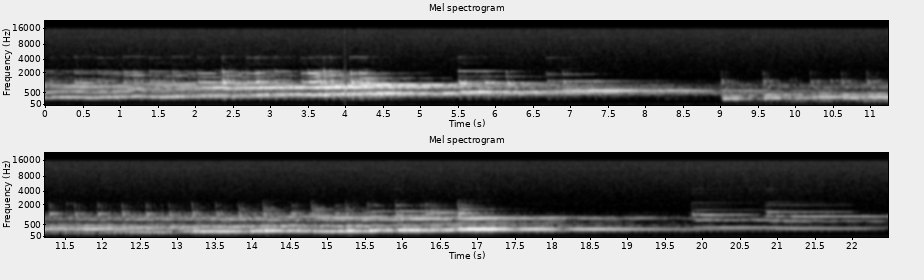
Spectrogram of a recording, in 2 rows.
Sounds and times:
Music: 0:00.0 - 0:22.4.

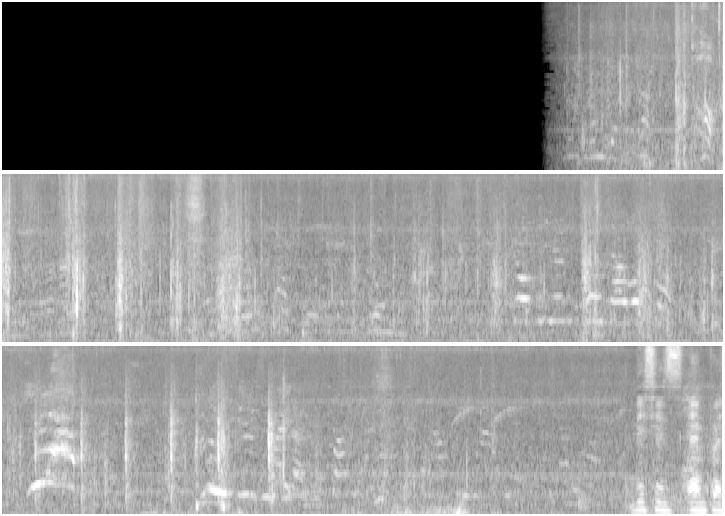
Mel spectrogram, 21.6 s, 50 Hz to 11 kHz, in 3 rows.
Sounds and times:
Walk, footsteps: 0:05.7 - 0:10.0.

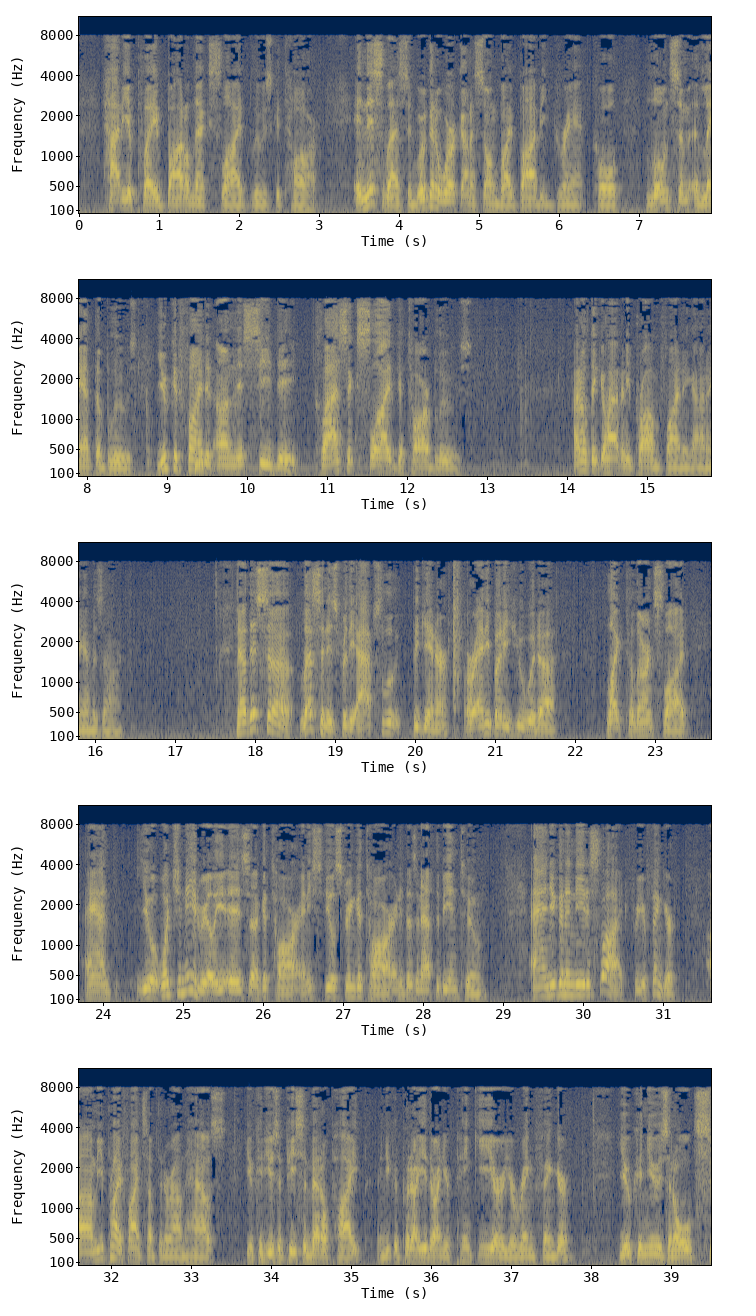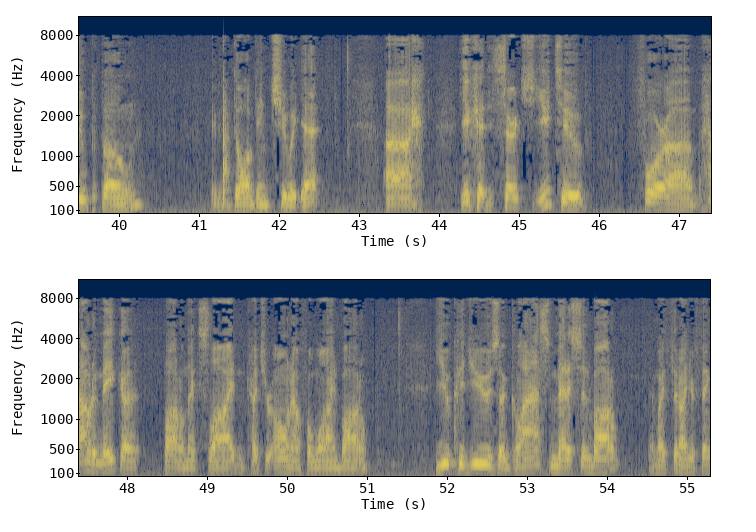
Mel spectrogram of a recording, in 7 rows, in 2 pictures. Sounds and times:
Speech: 0:00.3 - 0:12.8, 0:14.0 - 0:16.4, 0:17.8 - 0:21.8, 0:22.4 - 0:40.4, 0:41.1 - 0:42.6, 0:43.3 - 0:45.9, 0:46.5 - 0:51.1, 0:51.8 - 0:55.2.

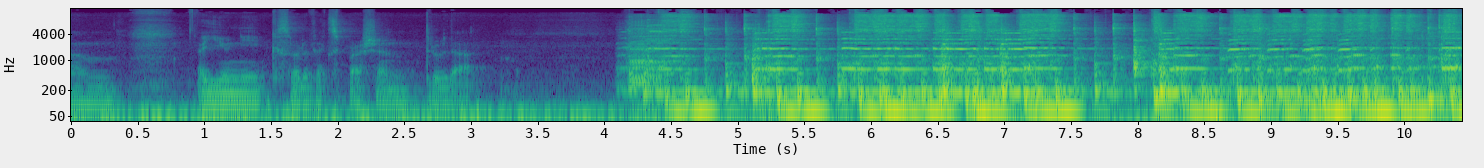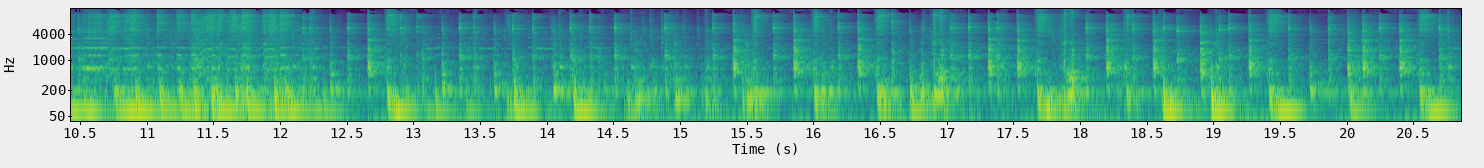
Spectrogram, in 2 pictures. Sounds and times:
Scratching (performance technique): 0:04.1 - 0:20.8.

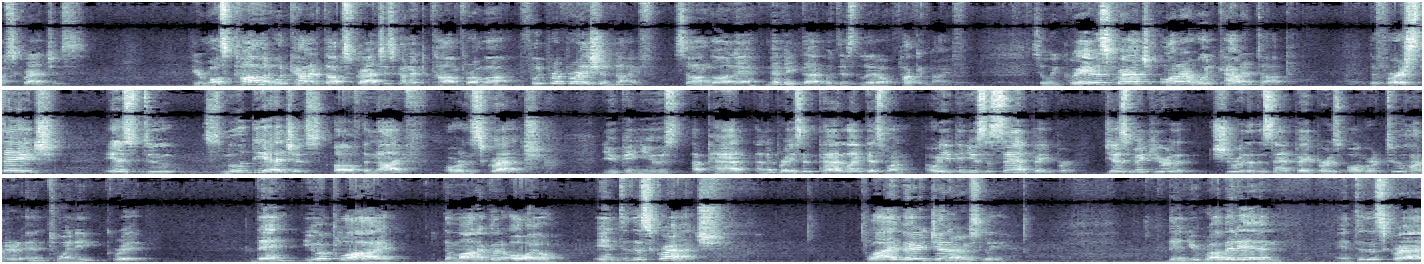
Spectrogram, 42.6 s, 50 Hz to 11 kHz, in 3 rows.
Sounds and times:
Speech: 0:00.0 - 0:00.9, 0:01.9 - 0:13.0, 0:13.6 - 0:29.9, 0:30.9 - 0:35.8, 0:37.0 - 0:38.6, 0:40.0 - 0:42.5.

